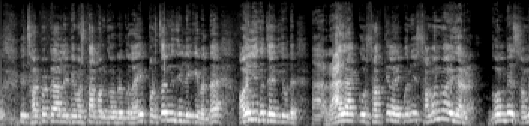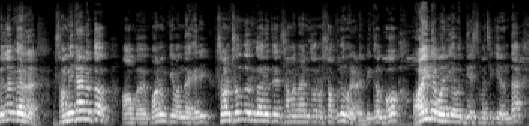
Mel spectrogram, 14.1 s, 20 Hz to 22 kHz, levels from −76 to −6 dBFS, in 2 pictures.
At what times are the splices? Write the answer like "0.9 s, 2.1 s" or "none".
none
